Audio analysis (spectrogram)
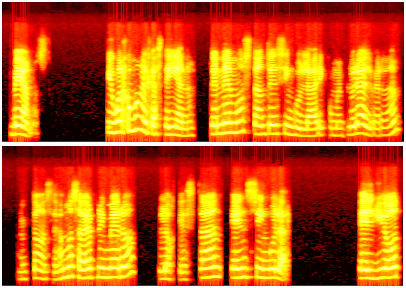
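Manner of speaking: ordinary delivery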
